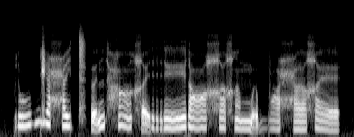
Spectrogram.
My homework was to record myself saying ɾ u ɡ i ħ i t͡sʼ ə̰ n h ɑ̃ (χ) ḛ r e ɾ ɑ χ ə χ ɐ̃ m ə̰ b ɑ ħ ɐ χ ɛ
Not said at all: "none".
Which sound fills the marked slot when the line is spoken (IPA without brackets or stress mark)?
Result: χ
